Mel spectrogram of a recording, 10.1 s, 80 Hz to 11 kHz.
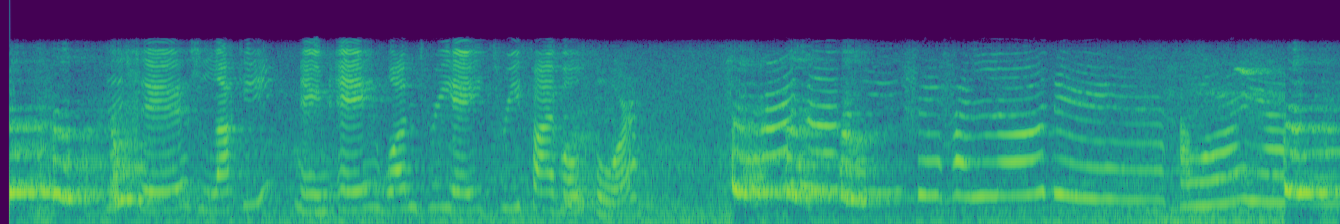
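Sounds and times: woman's voice: 0.8 - 4.9, 5.7 - 9.7
dog whining and yipping: 9.2 - 10.0.

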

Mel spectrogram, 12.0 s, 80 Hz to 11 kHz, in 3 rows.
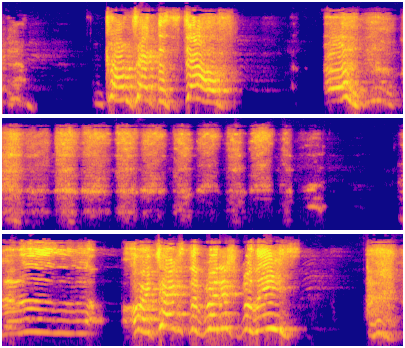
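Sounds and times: woman panting rapidly: 3.4 - 7.2.

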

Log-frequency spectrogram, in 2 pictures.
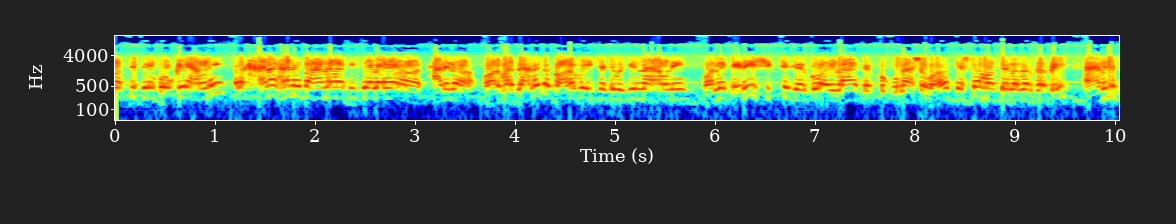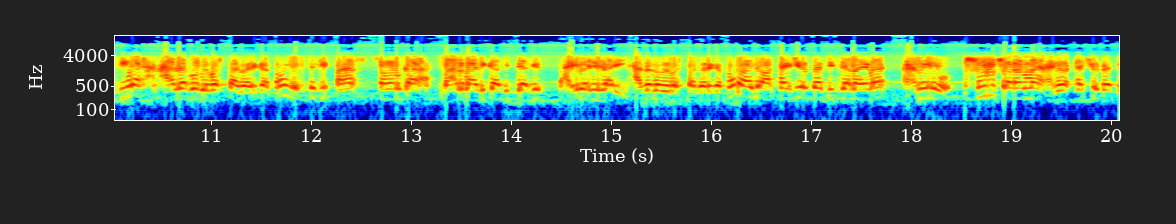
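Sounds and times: person talking over radio: 0.0 - 20.0.

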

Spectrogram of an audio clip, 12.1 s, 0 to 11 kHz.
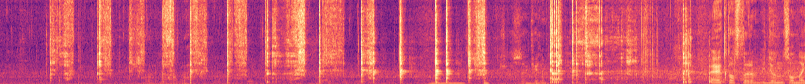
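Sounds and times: metal spoon scraping pot: 0.7 - 7.4, 8.2 - 11.0.

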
